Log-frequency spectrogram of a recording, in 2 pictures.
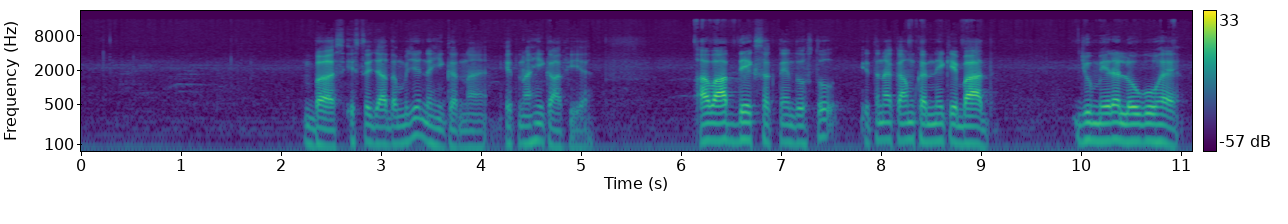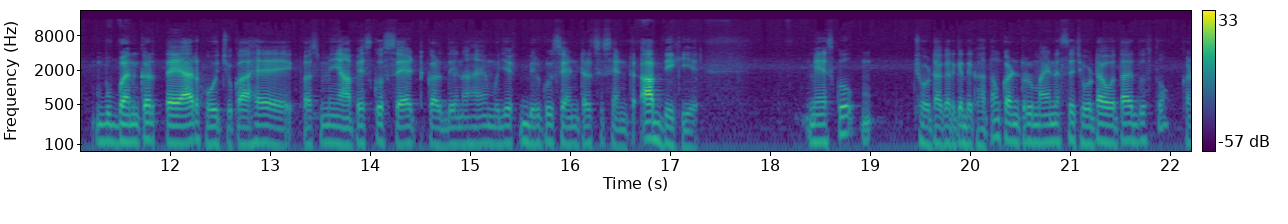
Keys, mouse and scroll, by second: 10.7 Down, 12.6 Right, 13.0 Down, 13.6 Up, 15.2 F4, 16.7 click, 18.6 F3, 19.6 click, 21.4 right click.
